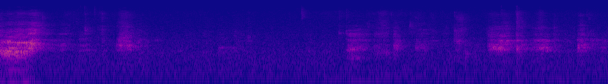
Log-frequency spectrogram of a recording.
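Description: Two dogs, one a German Shepherd, playing and nuzzling on a couch, with intermittent dog sounds: a short, louder one right at the start, then softer ones about three and a half and five seconds in.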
